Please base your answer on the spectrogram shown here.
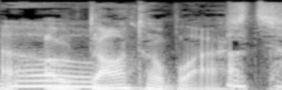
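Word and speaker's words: odontoblasts: know it's like a how do you spell that word like He-Man um o d o n t o b l a s TS just like it sounds oon o blast blast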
